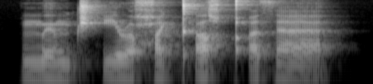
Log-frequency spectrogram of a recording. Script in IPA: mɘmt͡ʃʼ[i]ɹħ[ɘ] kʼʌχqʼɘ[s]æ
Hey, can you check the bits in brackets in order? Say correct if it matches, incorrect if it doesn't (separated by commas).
correct, incorrect, incorrect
